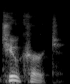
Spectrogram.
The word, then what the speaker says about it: Teuchert: It's pronounced Tukert. So it's spelled Teuchert.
